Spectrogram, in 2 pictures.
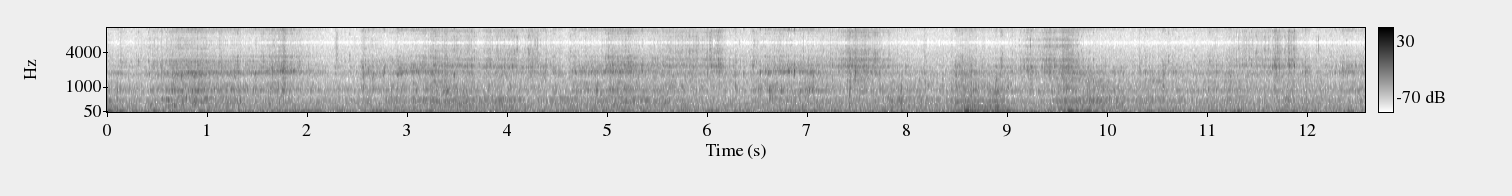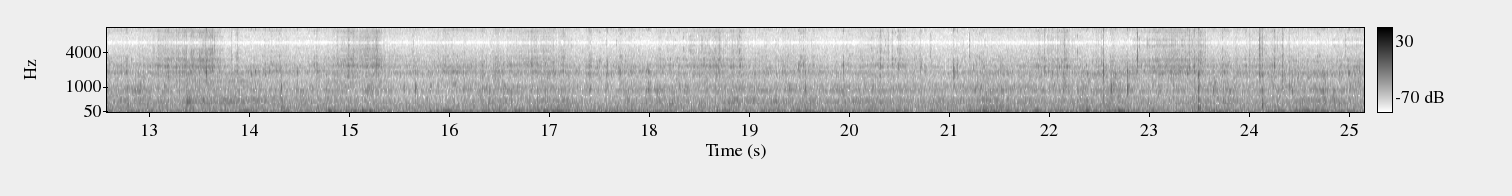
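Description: Paddle blades dipping and splashing stroke after stroke, with water slapping and lapping against the hull of a Fluid Bamba sit-on-top kayak. There are two louder splashes about nine and ten seconds in.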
